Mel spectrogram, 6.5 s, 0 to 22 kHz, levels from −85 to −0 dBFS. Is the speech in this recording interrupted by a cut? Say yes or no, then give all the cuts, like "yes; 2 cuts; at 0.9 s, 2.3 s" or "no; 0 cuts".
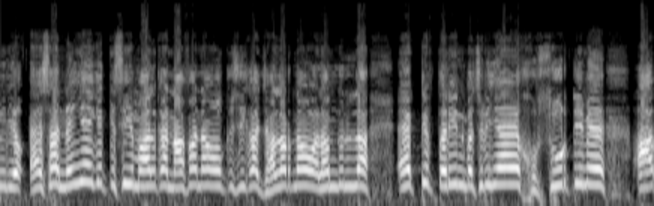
no; 0 cuts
